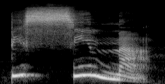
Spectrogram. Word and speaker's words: piscina: Com SC, quer dizer que preciso colocar o S, o C, e quando eu faço a pronúncia, né, pronuncio essa palavra, ela tem apenas um único som, né?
